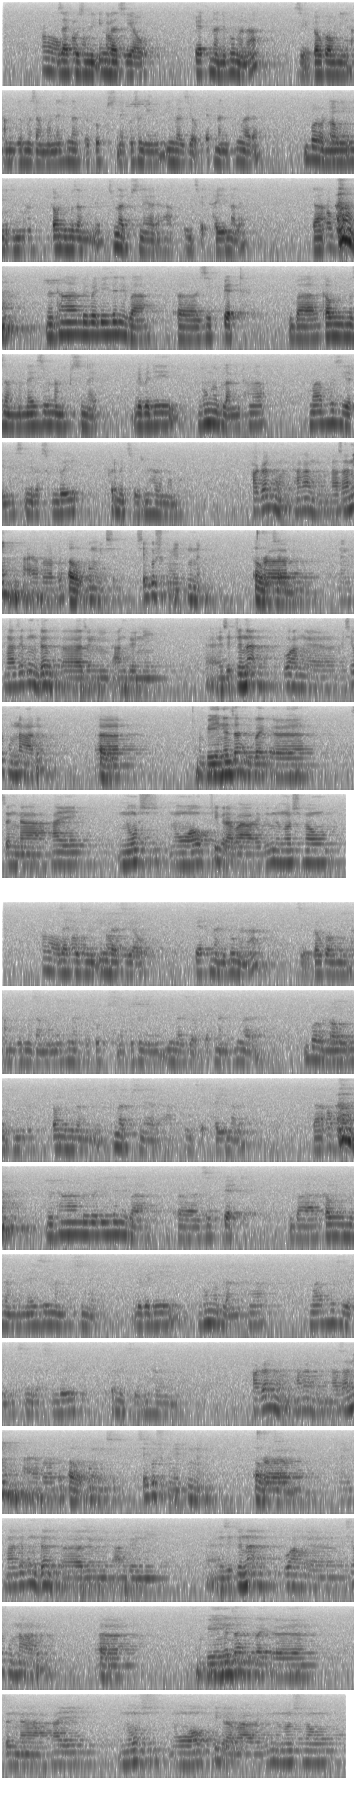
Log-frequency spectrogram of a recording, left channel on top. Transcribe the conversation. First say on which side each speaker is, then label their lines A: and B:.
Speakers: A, on the left; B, on the left.
A: औ
B: जायखौ
A: औ
B: जोङो इंराजियाव
A: औ
B: बेट होननानै बुङोना जे गाव गावनि आंगो मोजां। मोजां मोननाय जुनारफोरखौ फिसिनायखौ जों इंराजियाव पेट होननानै बुङो आरो। बर'नि
A: औ
B: बिदिनो गावनि मोजां मोननाय जुनार फिसिनाय आरो आखु मोनसे थायो नालाय
A: औ
B: दा नोंथाङा बेबायदि जेनेबा जि पेट बा गावनि मोजां मोननाय जिउनां फिसिनाय बेबायदि बुङोब्ला नोंथाङा मा बुजियो ओरैनो सोरनिबा सुंद'यै फोरमायथिग्रोनो हागोन नामा?
A: हागोन औ नोंथां आं नाजानि हायाबाबबो
B: औ
A: फंनैसो एसे गुसुङै बुंनो
B: औ
A: ओ
B: जागोन दे।
A: नोंथाङा जे बुंदों जोंनि आंगोनि जिब-जुनार बेखौ आङो एसे हमनो हादों। ओ
B: औ
A: बेनो जाहैबाय ओ जोंनाहाय न'स न'आव फिग्रा बा बिदिनो न' सिङाव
